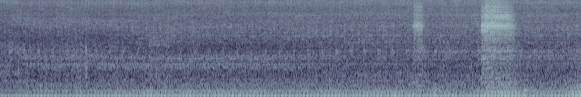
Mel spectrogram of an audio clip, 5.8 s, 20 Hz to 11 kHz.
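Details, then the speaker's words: Ford Focus ST170 at idle: a brief high squeak as the steering is turned to full lock, heard as a pump noise. A power steering squeal is suspected but not confirmed. "So you hear that pump noise, like a pump noise when I put it on a full lock."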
